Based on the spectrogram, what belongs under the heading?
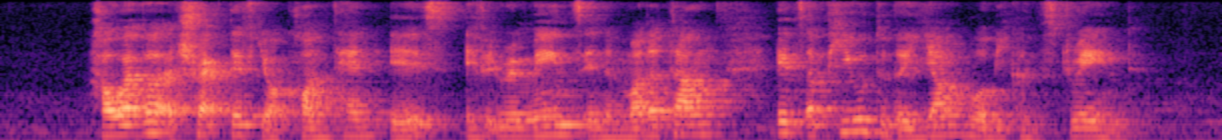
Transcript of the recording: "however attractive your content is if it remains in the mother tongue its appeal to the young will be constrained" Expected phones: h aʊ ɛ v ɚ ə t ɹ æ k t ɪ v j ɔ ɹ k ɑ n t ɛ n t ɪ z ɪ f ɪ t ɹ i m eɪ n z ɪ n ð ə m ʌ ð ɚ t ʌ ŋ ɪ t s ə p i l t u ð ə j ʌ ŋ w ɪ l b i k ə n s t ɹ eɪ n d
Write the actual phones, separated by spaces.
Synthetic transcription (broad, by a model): h aʊ ɛ v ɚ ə t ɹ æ k t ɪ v j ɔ k ɑ n t ɛ n t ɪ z ɪ f ɪ t ɹ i m eɪ n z ɪ n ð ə m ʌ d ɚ t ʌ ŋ ɪ t s ə p i l t u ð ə j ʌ ŋ w ɪ l b i k ə n s t ɹ eɪ n d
